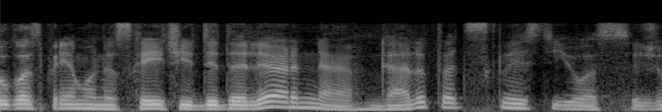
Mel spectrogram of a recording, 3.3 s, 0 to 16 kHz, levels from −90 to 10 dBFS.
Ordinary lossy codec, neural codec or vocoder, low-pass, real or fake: AAC, 64 kbps; codec, 16 kHz, 1 kbps, X-Codec, HuBERT features, trained on balanced general audio; 7.2 kHz; fake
